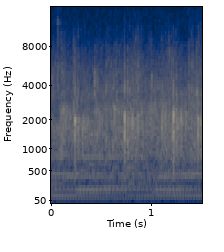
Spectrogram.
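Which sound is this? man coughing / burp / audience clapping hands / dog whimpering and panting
audience clapping hands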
